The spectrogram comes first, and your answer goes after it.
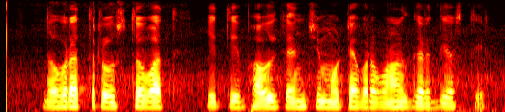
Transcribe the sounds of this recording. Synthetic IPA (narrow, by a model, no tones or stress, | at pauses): nəʋɾat̪ɾəust̪əʋat̪jet̪ʰebʱaʋikãɲt͡ɕiːmoʈʰjapɾəʋəɽ̃at̪ɡəɾd̪iːəst̪ḛ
